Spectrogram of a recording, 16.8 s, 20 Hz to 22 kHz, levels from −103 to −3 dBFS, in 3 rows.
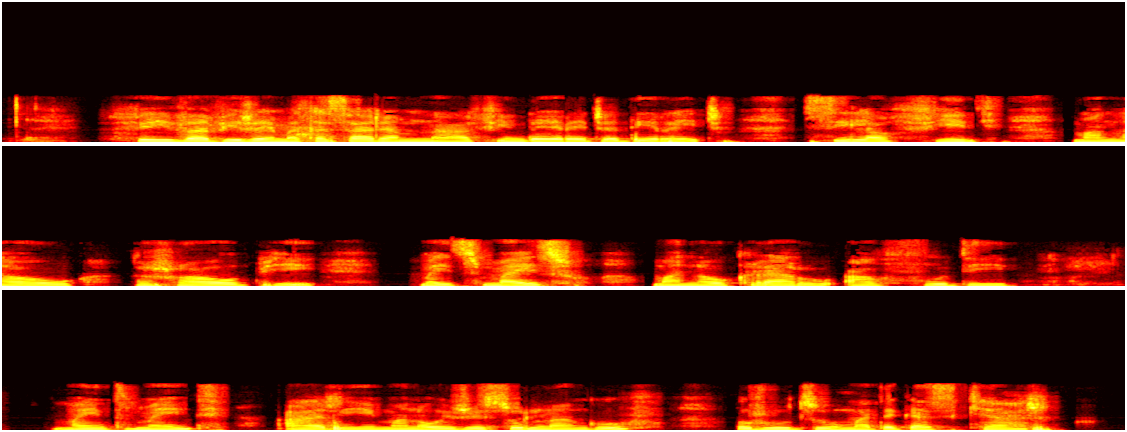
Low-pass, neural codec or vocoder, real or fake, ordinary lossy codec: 7.2 kHz; codec, 16 kHz, 16 kbps, FunCodec, trained on Chinese and English, 50 frames a second; fake; AAC, 32 kbps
